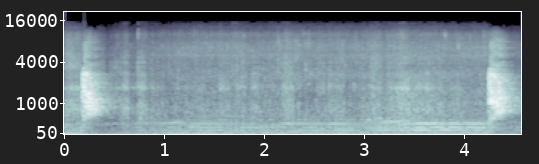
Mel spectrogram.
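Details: Welsh Corgi being petted, giving two short sharp yelps, one at the start and one near the end, with a low steady room hum in the gap between them.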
